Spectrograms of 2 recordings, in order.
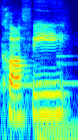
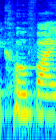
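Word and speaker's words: Ko-fi: thought it was pronounced Coffee Co or Kofi I it it depends on it is the correct pronunciation is coffee cuz that's the bit right you're buying someone a coffee I learned it as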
